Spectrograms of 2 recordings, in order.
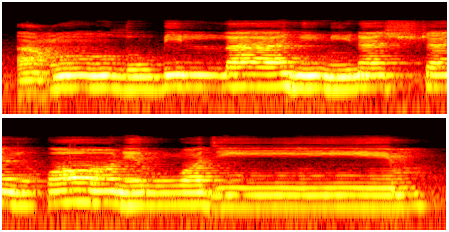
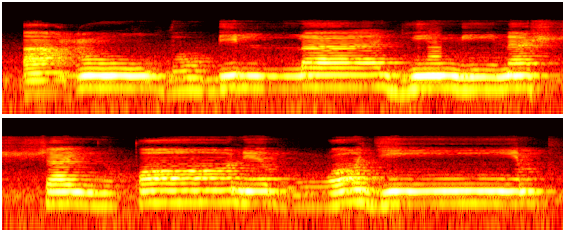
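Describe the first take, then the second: First: It is recited fairly fast. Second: It is recited slowly.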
